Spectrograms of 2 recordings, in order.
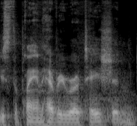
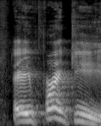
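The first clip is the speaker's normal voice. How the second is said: put-on New York accent, very high and loud; 13 semitones higher, 8 dB louder than usual. Calling out a greeting, as heard on his video, in a New York accent. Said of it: "that was me doing my New York accent".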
